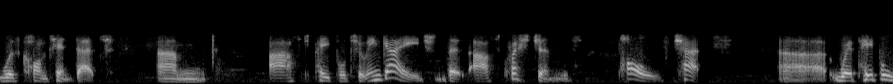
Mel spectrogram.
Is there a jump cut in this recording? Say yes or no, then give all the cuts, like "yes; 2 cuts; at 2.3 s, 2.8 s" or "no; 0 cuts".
no; 0 cuts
